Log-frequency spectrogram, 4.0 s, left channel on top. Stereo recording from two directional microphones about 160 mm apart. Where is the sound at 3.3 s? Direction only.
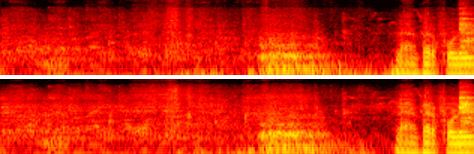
35° left (ahead or behind).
